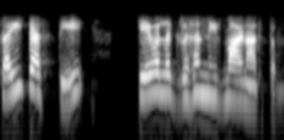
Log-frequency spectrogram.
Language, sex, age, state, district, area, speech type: Sanskrit, female, 30-45, Karnataka, Chikkamagaluru, rural, conversation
